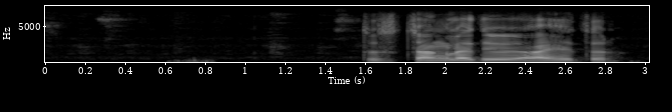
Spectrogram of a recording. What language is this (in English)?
Marathi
